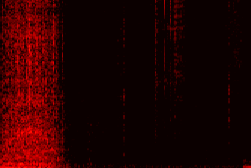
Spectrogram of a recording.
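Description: A sewing machine runs fast while stitching a collar onto a neckline, a steady loud whir for under a second before stopping, followed by quiet fabric handling and a short restart at the end.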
